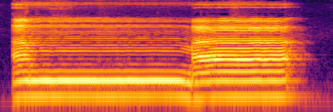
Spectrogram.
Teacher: تو اس میں میم کے اوپر شد تھی، ہم نے اس کے اوپر اپنی آواز کو ناک میں روکے رکھا، اسے غنہ کہتے ہیں۔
